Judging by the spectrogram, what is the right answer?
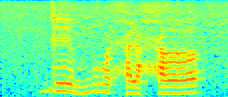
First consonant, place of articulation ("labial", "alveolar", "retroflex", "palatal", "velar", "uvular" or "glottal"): velar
